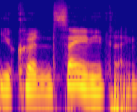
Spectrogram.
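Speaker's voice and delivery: ordinary talk, nothing marked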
